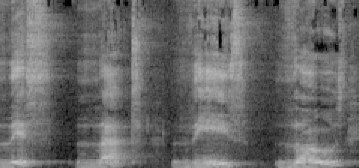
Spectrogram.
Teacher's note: La undécima regla es la th, que se puede pronunciar como un sonido parecido a la Z de Castilla suave y sonoro. Es decir, que la garganta y la boca vibra suavemente al hacer el sonido. Si ponemos los dedos en la garganta y vibra, la lengua, la boca puede vibrar también suavemente.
